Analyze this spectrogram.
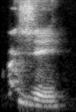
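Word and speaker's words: mangez: Querendo ou não, eu tive que falar agora, porque o Z não vai ser. Então, vous manger. Mas, na verdade, é porque o E e o Z em francês a gente pronuncia I, tá? Não tem pra onde, tem que pronunciar I, tá bem?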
